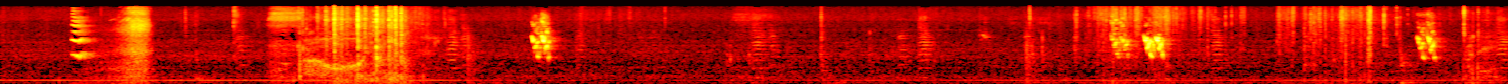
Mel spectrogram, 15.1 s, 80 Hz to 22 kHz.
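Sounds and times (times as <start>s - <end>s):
budgerigar squawk: 5.3s - 5.6s.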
